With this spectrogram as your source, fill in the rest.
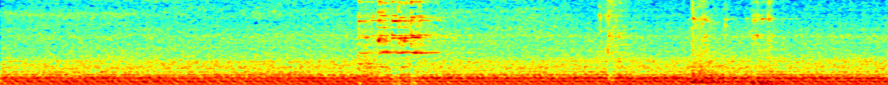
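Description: An air compressor running steadily nearby with a loud, constant motor drone and buzzing hum, with a few brief higher clatters over it.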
